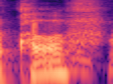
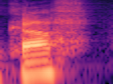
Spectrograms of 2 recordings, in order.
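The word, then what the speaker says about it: Qaf (קוף): That is to say, the Qaf, which is often mispronounced as a Kaf,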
